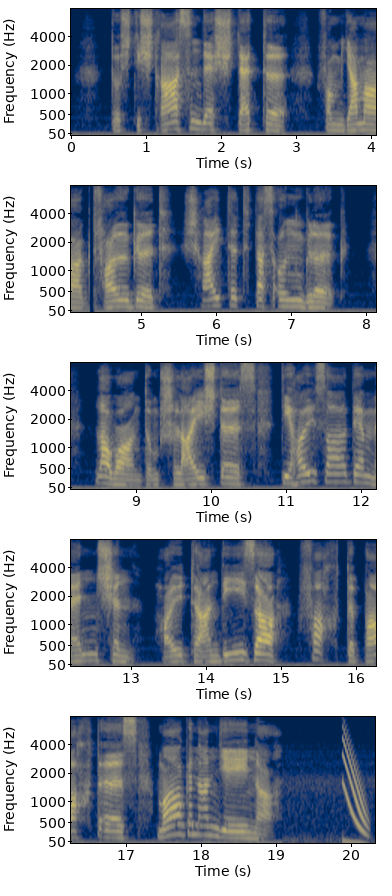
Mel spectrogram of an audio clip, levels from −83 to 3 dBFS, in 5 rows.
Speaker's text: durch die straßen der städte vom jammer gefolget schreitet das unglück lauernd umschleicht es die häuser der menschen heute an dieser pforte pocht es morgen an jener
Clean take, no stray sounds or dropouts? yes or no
no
